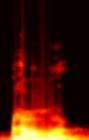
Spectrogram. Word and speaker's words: plumber: plumber, plumber, and not plumber, because B is silent in plumber.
